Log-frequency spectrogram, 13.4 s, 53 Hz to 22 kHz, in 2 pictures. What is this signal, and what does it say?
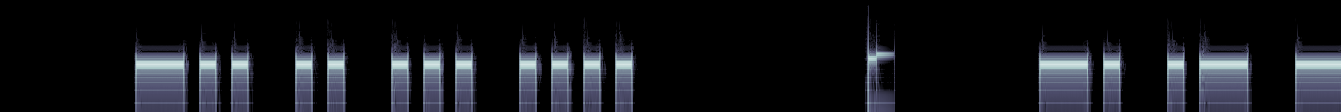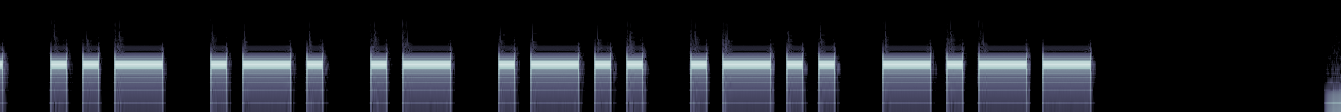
Morse code, heard as a keyed tone, about 15 wpm, 700 Hz. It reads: DISH NATURALLY
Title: Sentences from Top 1300 Words - New Word Drill Alt - 15wpm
